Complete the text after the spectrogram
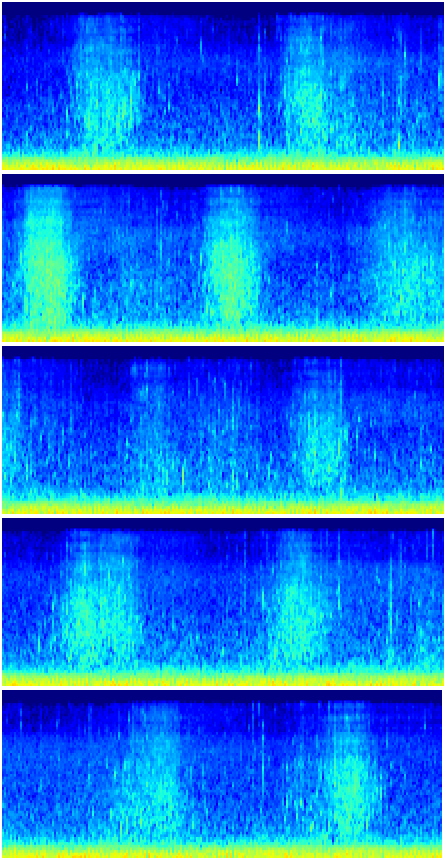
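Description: Waves wash and swell gently on the open sea.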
